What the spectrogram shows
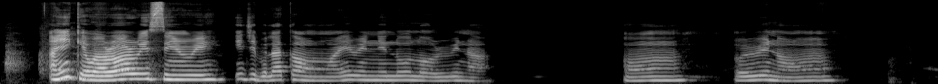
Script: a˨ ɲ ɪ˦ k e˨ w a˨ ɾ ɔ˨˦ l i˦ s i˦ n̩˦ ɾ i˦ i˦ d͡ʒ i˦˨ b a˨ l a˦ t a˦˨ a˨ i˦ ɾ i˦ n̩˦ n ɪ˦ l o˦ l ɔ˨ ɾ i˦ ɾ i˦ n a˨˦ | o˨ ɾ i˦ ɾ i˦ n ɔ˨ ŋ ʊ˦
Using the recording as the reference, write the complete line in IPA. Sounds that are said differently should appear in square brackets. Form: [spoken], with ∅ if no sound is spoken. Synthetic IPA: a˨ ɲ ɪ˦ k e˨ w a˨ ɾ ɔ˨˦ [ɾ] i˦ s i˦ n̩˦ ɾ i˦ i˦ d͡ʒ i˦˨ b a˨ l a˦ t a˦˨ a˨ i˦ ɾ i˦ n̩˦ n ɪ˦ l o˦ l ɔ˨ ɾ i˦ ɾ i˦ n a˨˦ | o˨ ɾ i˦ ɾ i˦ n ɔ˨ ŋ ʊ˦

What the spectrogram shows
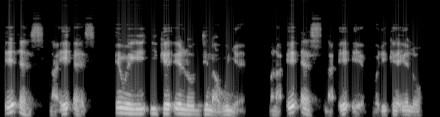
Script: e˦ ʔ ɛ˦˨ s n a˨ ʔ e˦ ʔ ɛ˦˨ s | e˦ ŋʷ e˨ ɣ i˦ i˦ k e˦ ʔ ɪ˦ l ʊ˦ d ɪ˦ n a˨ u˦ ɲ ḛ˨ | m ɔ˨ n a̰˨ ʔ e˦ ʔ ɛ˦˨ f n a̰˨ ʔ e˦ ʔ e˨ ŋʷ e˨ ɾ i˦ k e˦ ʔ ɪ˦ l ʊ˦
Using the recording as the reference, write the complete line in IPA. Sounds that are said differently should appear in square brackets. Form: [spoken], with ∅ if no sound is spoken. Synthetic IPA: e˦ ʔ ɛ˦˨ s n a˨ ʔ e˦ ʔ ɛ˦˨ s | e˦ ŋʷ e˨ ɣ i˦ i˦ k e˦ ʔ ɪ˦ l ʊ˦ d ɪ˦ n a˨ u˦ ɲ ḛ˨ | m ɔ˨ n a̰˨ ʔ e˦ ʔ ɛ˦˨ [s] n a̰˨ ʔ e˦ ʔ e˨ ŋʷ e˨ ɾ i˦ k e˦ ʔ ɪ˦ l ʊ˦

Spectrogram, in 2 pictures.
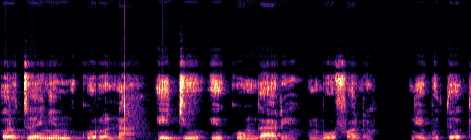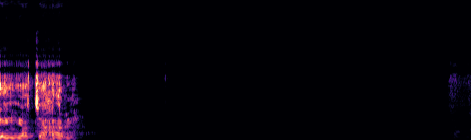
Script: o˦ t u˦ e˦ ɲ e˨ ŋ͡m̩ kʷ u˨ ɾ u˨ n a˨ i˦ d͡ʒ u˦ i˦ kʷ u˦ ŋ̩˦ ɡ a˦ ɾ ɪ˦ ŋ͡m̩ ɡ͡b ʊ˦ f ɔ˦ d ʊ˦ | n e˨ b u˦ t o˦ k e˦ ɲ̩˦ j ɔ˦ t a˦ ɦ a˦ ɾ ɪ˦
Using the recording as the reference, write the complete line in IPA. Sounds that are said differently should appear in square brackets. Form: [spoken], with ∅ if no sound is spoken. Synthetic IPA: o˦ t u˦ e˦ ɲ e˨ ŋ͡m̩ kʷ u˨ ɾ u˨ n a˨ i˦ d͡ʒ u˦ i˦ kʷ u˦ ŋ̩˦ ɡ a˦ ɾ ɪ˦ ŋ͡m̩ ɡ͡b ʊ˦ f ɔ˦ d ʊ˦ | n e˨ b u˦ t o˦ k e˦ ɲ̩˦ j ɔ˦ [t͡ʃ] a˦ ɦ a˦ ɾ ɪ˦

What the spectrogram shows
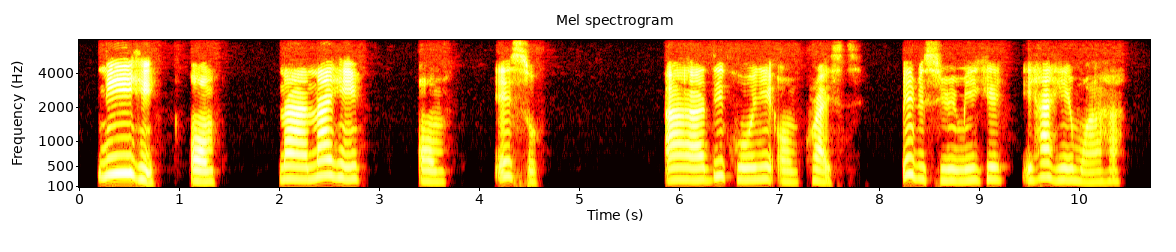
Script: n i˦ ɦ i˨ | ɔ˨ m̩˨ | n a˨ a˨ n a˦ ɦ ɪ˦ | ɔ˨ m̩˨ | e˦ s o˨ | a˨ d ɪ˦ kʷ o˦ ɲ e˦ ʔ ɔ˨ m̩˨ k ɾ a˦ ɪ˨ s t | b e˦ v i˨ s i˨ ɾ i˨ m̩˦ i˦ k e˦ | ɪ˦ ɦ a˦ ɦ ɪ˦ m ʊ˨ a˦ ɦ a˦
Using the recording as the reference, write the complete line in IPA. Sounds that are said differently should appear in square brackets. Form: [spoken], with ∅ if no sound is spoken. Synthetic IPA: n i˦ ɦ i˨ | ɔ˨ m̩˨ | n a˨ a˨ n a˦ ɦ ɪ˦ | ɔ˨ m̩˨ | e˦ s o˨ | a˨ d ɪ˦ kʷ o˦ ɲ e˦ ʔ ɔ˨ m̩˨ k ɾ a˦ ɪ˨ s t | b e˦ [b] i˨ s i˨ ɾ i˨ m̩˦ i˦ k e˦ | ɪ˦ ɦ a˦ ɦ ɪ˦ m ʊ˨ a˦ ɦ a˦

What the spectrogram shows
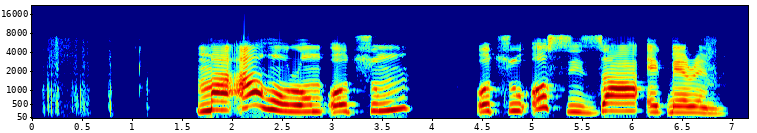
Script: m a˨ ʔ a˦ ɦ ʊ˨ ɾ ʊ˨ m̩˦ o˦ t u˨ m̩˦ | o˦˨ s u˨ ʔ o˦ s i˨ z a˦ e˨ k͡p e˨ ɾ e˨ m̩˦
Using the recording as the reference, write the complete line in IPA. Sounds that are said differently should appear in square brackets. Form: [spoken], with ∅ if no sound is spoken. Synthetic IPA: m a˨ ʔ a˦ ɦ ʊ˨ ɾ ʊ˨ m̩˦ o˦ t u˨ m̩˦ | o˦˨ [t] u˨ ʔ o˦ s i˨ z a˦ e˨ k͡p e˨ ɾ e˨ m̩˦

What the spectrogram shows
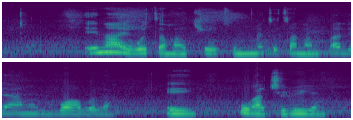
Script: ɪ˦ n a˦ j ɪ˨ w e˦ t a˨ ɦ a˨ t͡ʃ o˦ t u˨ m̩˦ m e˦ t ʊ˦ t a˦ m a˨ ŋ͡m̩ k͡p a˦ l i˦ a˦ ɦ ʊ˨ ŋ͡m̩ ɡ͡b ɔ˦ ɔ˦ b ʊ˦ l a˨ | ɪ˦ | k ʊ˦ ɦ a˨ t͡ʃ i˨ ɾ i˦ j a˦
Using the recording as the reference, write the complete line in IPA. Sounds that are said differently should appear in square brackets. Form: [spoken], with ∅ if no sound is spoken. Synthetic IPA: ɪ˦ n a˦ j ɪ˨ w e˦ t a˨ ɦ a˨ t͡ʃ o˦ t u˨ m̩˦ m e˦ t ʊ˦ t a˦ [n] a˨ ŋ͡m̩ k͡p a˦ l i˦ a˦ ɦ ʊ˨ ŋ͡m̩ ɡ͡b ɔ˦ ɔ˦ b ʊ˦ l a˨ | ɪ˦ | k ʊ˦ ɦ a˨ t͡ʃ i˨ ɾ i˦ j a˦

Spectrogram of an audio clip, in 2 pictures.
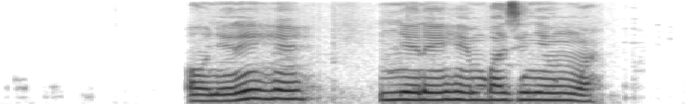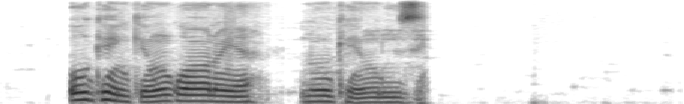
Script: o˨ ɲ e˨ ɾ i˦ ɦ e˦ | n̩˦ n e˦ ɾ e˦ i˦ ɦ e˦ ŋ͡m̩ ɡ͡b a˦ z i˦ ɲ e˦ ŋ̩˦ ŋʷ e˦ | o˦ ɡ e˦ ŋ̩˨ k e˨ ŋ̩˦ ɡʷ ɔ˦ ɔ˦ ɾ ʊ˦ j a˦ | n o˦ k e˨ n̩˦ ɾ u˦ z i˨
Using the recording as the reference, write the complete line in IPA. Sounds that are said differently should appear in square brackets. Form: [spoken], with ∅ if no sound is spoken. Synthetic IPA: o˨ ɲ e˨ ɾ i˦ ɦ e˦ | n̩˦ [ɲ] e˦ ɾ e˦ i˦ ɦ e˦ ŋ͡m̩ ɡ͡b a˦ z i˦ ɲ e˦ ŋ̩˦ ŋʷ [a˦] | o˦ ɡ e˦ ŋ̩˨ k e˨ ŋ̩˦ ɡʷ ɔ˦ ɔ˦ ɾ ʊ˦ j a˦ | n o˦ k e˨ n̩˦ ɾ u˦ z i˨

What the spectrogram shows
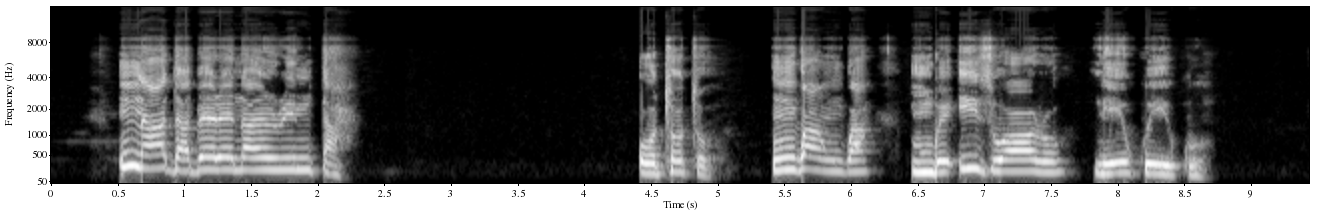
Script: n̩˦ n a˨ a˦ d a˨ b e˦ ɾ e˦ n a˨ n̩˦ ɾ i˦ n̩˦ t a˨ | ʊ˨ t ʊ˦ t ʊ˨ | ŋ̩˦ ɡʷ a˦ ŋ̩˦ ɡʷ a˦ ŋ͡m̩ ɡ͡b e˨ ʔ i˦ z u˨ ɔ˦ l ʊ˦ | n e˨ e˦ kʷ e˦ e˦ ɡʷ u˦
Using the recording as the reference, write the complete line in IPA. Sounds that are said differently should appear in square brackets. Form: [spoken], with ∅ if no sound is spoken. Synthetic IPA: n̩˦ n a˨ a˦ d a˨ b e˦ ɾ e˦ n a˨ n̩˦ ɾ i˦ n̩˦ t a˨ | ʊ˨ t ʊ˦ t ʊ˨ | ŋ̩˦ ɡʷ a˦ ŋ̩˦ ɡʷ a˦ ŋ͡m̩ ɡ͡b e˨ ʔ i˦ z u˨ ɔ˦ [ɾ] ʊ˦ | n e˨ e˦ kʷ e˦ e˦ [kʷ] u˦

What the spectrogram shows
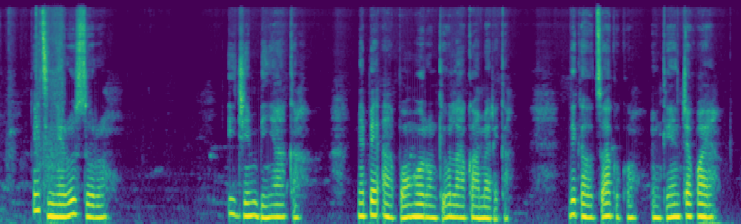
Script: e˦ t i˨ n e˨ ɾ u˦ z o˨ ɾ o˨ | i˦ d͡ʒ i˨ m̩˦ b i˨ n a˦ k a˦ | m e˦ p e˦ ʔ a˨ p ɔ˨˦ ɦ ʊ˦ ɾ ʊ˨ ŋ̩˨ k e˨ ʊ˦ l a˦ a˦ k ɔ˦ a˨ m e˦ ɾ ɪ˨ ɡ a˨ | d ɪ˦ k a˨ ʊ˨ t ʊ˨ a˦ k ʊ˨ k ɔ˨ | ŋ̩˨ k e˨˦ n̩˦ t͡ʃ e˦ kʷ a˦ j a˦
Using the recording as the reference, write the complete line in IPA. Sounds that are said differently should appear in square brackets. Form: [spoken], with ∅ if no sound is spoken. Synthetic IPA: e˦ t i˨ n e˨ ɾ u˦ [s] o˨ ɾ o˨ | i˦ d͡ʒ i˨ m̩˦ b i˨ [ɲ] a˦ k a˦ | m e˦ p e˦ ʔ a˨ p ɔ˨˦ ɦ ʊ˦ ɾ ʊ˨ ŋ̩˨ k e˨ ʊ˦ l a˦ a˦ k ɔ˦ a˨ m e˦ ɾ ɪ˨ [k] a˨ | d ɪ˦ k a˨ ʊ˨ t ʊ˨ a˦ k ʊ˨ k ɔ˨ | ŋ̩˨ k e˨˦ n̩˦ t͡ʃ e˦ kʷ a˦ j a˦

